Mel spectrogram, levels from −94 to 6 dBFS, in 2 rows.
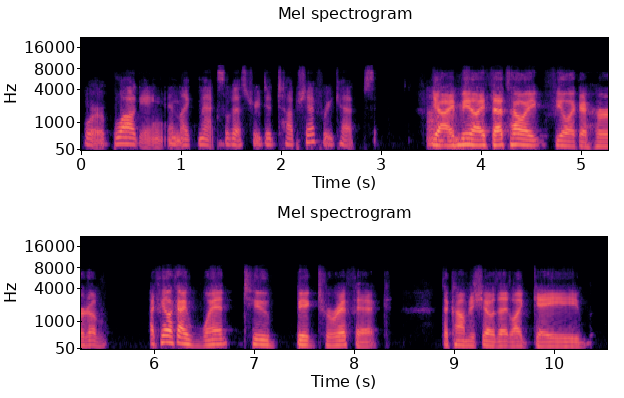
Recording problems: garbled, watery; badly; nothing above 7.5 kHz

